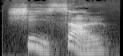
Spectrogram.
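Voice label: "kisar", Swedish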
